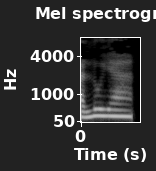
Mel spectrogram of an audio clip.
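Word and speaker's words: Luya (陆压): Tên Lục Áp ở Trung phát âm là Luya,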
